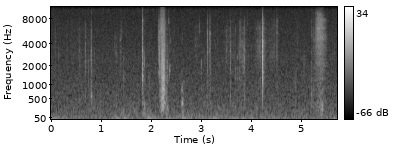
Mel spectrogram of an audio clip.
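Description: Quiet room with a few scattered sharp clicks and two short hissing puffs, about two seconds in and near the end; the loudest click comes about four seconds in.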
